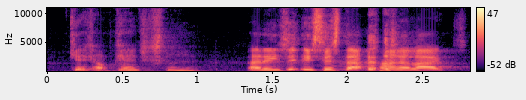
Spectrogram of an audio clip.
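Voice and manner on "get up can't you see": put-on old geezer character voice. Performer describing his geezer character's mannerisms demonstrates the geezer character voice. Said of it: "when I'm the geezer, I'm like".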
